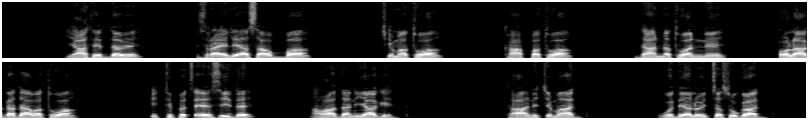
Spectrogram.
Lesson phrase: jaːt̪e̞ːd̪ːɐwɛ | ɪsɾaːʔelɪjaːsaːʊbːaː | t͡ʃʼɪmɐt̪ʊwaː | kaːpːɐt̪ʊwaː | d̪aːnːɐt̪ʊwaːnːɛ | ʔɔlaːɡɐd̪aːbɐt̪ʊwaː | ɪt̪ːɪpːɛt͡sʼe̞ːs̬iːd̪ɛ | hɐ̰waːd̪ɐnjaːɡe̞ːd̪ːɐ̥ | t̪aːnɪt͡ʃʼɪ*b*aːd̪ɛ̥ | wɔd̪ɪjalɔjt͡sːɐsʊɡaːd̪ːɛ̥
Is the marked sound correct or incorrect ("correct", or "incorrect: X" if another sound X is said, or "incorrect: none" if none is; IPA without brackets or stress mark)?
incorrect: m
